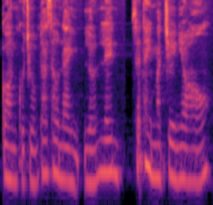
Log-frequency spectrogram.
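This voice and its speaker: Give me a gentle, soft-spoken young man voiced by a woman narrator, low and even, dark and husky. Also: brisk, big-room sound. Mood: tender.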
